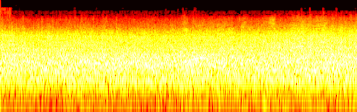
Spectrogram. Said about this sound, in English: Apparently an express train does not stop.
